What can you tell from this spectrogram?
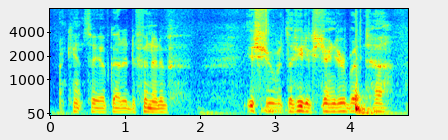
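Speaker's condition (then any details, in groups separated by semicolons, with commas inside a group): No condition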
